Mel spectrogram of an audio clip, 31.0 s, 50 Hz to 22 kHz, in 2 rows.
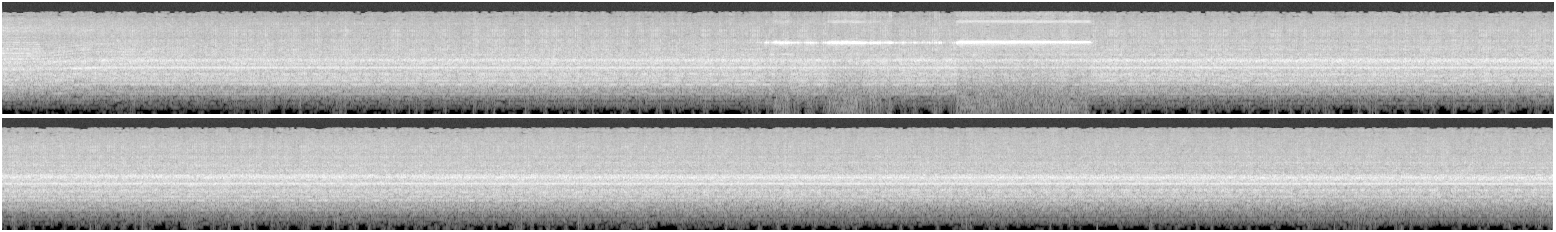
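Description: Milling machine spindle running a 3/8 inch four-flute carbide end mill through a brass cannon barrel, a steady whine with a few even tones. About eight and ten seconds in come two brief louder spells with a high squeal.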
